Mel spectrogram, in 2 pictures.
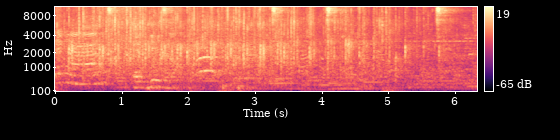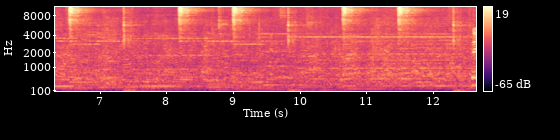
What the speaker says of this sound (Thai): ปรบมือดังๆให้นะ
